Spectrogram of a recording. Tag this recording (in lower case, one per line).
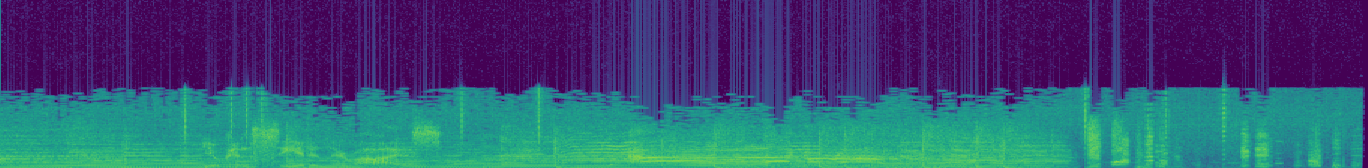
speech
music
